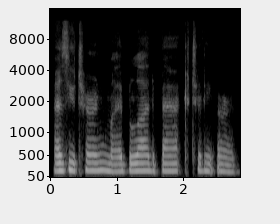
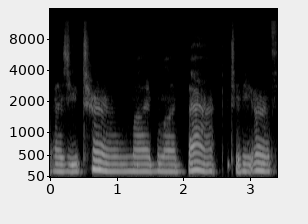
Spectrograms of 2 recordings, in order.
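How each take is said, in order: First: Said in the usual way. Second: Slow, "blood back" both stressed; slow metrical read showing the bacchic foot. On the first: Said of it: "it's a little bit different here". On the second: Shown as a demonstration. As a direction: give "blood back" two heavy beats. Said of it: "My blood back is what we call a bacchic foot".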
